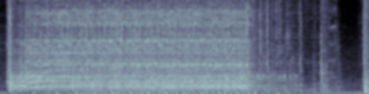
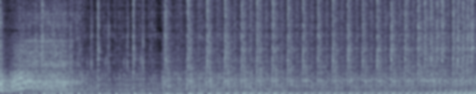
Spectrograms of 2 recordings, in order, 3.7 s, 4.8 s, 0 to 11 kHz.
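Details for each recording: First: Scotts by John Deere riding mower, 16 hp Kohler Command, new battery, ether used, fuel smelled: even starter cranking about four beats a second that never catches; crank no start, no spark, coil wiring suspected grounding out. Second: Scotts by John Deere riding mower (42-inch deck), 16 hp Kohler Command engine, first start after repairing damaged wiring for a no-spark fault and re-mounting the loose engine: uneven cranking pulses for a few seconds, then catches and idles smoothly; normal start and idle.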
